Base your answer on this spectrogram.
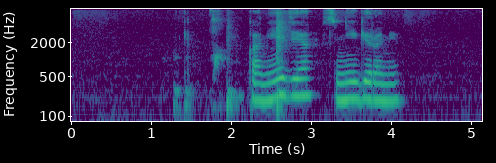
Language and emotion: Russian, neutral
